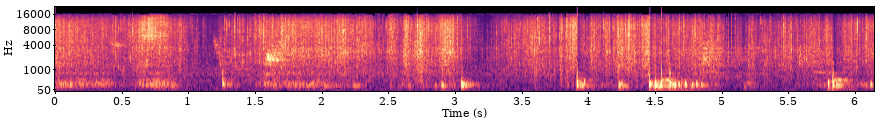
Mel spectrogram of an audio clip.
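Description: Thin plastic bag crinkling and rustling as it is handled and opened to tip out taro seed corms, with a few sharp knocks among the rustling.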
